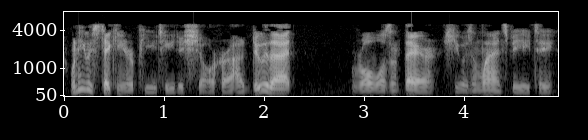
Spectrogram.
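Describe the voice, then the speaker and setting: A man's voice: lowish voice, sing-song, brisk, dry recording. Sardonic man reading aloud, dry muffled mic. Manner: sardonic asides, breaks off to swear. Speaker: narrator of a fanfiction reading. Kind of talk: mocking amateur dramatic reading. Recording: dull, lo-fi home mic.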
